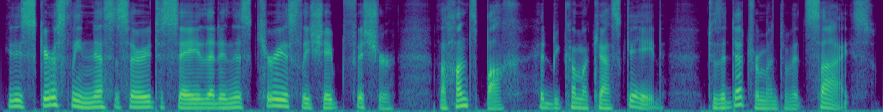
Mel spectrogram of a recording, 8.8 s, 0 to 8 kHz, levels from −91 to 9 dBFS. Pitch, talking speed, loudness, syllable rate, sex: 125 Hz, 165 wpm, -20 LUFS, 5.4 syllables/s, male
